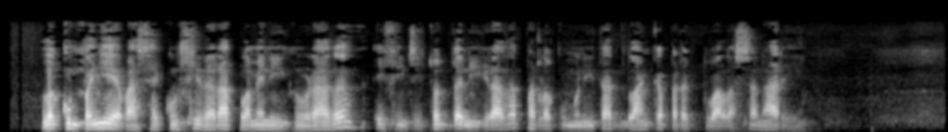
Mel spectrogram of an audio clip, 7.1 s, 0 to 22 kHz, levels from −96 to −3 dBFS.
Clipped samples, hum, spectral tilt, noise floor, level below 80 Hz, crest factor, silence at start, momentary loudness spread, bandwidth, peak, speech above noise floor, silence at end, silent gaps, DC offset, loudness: under 0.1%; none; -5.5 dB/octave; -66 dBFS; -68 dBFS; 22 dB; 0.3 s; 13 LU; 11.5 kHz; 0 dBFS; 46 dB; 1.25 s; none; under 0.1%; -21 LUFS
